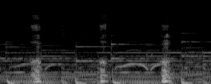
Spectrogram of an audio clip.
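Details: Adult male with Tourette syndrome, diagnosed in elementary school, imitating the constant, uncontrollable childhood vocal tic that later changed to a head-twitch tic around 8th–9th grade; simple vocal tic (Tourette syndrome).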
